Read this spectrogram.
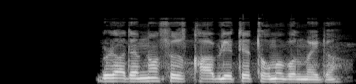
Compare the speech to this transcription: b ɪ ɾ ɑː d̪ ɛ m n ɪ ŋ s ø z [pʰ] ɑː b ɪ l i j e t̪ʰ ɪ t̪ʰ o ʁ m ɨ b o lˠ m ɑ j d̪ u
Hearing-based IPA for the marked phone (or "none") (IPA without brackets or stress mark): qʰ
